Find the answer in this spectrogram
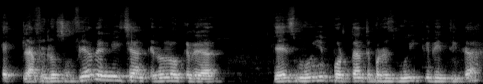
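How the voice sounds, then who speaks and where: Man's voice, dark and mellow, at a fairly high pitch. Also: fairly even intonation, moderate pace. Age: 80s+. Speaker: philosopher and author. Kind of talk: book presentation talk. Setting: bookstore event with audience. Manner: halting, with many fillers.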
